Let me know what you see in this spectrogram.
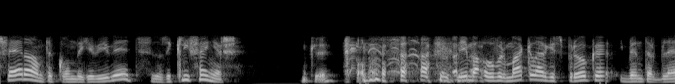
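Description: Speech carried over a narrowband telephone path, consistent with G.711 A-law at 64 kbps and a 200 Hz to 3.4 kHz band, has two bursts of packet loss with pitch repetition. From 3.52 to 3.68 s, 80 ms goes missing in short gaps spread over 160 ms, the longest 40 ms, which fits 20 ms packets. Each gap is filled by repeating the last pitch period, so the sound briefly buzzes and holds. At 6.00 to 6.06 s, right after "nee maar over makelaar", 60 ms across three lost packets is bridged the same way, by repeating the last pitch period.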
